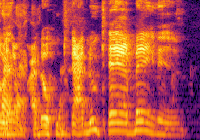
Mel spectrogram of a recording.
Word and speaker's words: Cad Bane: I know I knew C ban is I knew there was a K in there no it's just c a d b a n e well it sounds like a k it does I know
